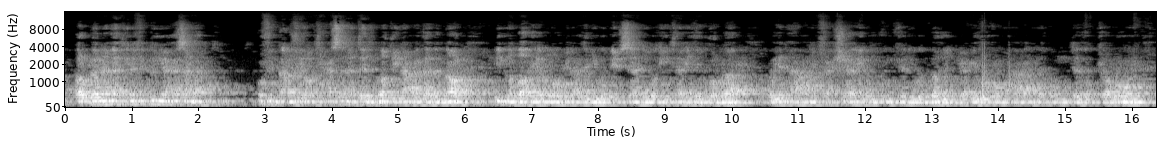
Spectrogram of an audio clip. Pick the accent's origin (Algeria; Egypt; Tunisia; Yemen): Algeria; اللهم اجعل بلدنا الجزائر بلدا آمنا مطمئنا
